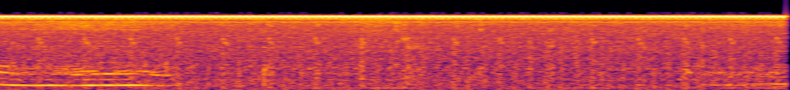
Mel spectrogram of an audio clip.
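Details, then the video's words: Scharlett, a pet mouse, snoring while asleep: one drawn-out, whistly low hum with faint overtones near the start, then quiet, steady room hiss, with a softer snore just beginning at the end. "Snoring mouse"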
